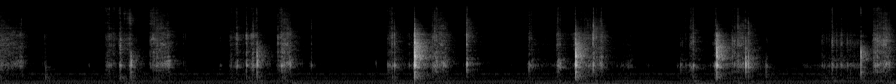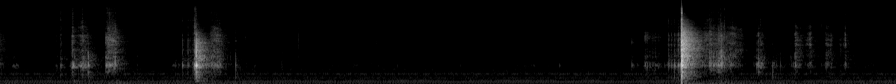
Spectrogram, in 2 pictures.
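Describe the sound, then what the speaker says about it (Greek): A knife slices colourful bell peppers on a cutting board in bursts of quick, crisp cuts, close and distinct with short silences between, ending in a louder chop and a few more slices. "Κόβουμε σε φέτες τις πολύχρωμες πιπεριές"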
